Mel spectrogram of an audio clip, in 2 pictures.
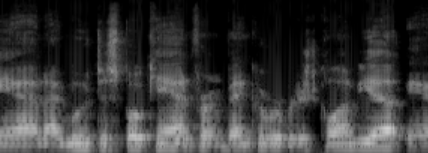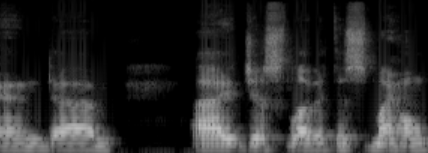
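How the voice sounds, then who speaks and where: With a Canadian accent, a man speaks in an unremarkable speaking voice at a medium pitch. His pace is moderate and his intonation fairly even. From Canada. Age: 60s. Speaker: barter trade broker. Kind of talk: interview. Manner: casual, many fillers.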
